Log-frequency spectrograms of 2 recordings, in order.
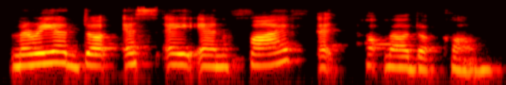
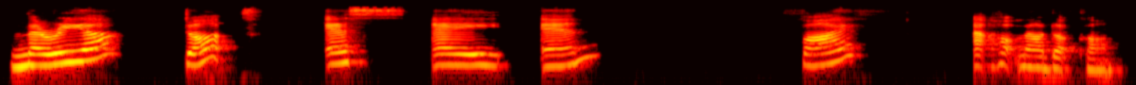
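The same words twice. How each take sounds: First: It is said at normal speed. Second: It is said slowly.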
